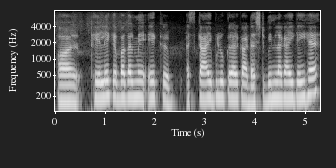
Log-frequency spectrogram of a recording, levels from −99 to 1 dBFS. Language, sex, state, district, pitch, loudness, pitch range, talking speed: Hindi, female, Bihar, Patna, 180 Hz, -15 LUFS, 165-185 Hz, 160 wpm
